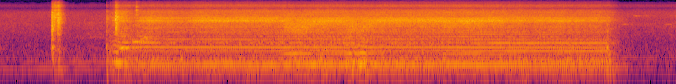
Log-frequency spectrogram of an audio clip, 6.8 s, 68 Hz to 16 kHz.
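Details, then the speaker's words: 1979 Camaro fuel pump, key on only: a steady high whine for about five seconds, then cuts off; much louder than another car's pump; owner suspects it was faulty from the factory. Loud fuel pump whine. "I'm just thinking I got one bad from the factory to begin with because it's always been loud since we put it on the car."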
